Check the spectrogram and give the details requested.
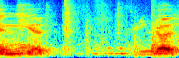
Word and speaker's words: Aeneid: Oh, this is called the Aeneid. Good. I like how you're taking notes here. So, Aeneid is spelled A-E.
